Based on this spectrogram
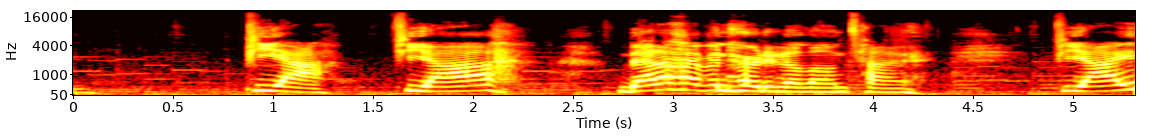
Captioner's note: speaks Portuguese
